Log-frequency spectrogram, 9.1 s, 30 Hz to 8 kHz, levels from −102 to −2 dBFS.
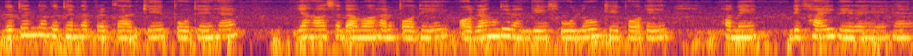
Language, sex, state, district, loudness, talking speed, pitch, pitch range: Hindi, female, Rajasthan, Bikaner, -15 LUFS, 130 wpm, 200 Hz, 190-210 Hz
